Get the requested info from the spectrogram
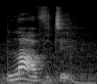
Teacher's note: Eu passo do som do V direto pro D. O E fica mudo.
